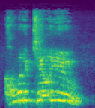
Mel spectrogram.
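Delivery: high, loud mock threat. Brothers answering Joseph, high and loud in anger. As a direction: bark it as an angry brother. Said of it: "And they're like".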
